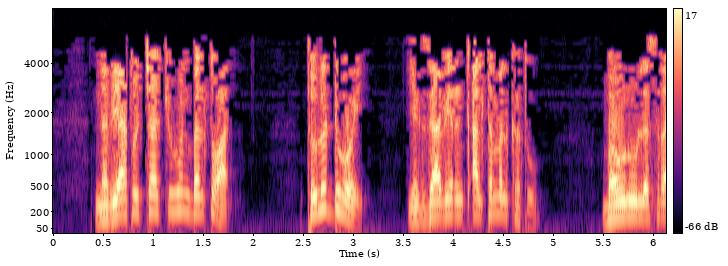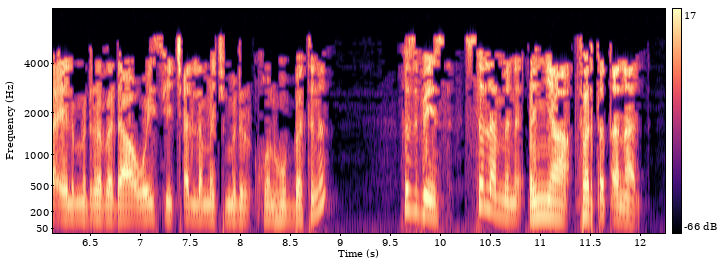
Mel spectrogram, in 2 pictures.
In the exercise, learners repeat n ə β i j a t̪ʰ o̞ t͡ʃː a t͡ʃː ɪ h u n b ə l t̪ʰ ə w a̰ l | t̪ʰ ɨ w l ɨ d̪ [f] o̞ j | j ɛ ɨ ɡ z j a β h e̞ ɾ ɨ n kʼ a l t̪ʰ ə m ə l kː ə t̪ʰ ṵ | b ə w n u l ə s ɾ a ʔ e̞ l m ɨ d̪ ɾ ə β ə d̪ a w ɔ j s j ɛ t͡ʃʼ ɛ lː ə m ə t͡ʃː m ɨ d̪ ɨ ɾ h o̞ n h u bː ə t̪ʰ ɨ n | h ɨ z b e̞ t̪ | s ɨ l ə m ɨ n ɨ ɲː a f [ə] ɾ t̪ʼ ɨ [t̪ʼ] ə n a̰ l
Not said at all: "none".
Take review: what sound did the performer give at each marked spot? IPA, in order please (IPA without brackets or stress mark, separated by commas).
h, ə, t̪ʼ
